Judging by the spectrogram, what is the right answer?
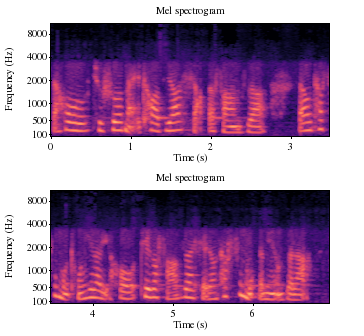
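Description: Against noticeable background noise, a woman with a fairly high pitch talks at a fairly quick pace with lively intonation. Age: 30s. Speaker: caller seeking marriage advice. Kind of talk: phone-in advice call. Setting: phone call.

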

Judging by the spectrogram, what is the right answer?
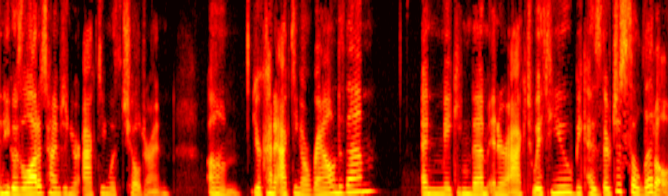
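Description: In a plain, everyday voice, a woman speaks at a fairly high pitch with fairly even intonation. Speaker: podcast co-host. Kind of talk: casual chat.

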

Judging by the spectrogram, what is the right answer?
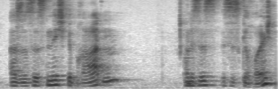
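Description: Using vocal fry, a man speaks at a fairly slow pace with very wide pitch swings. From Berlin, Germany. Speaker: podcast co-host. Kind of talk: casual chat.

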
